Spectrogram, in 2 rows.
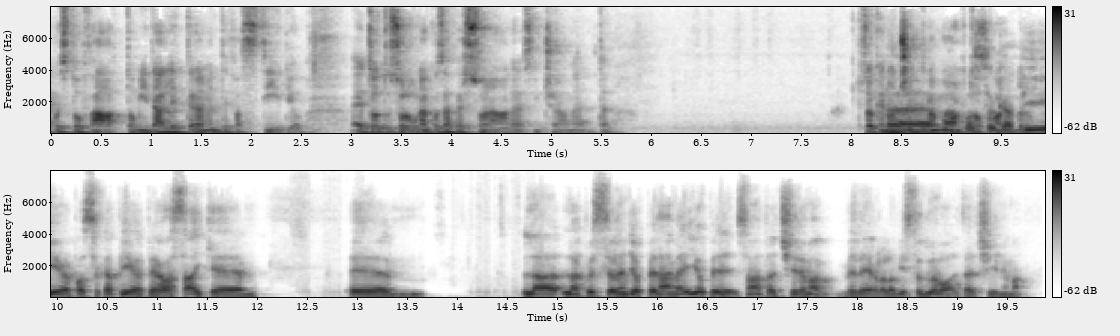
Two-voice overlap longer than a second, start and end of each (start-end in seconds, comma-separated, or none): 8.4-10.0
